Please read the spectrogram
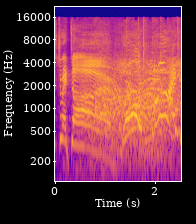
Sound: audience laughter

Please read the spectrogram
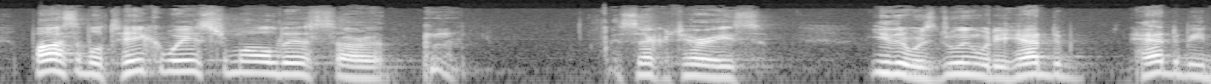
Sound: cough

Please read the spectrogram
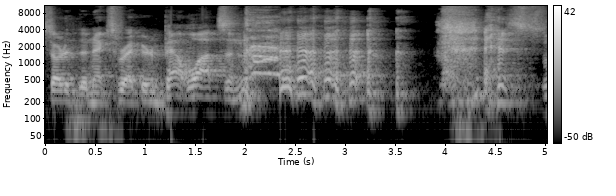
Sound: laughs

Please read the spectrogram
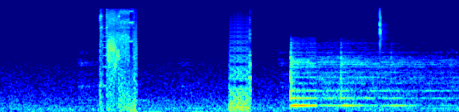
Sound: sudden electronic sound

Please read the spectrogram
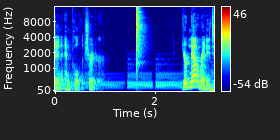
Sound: gun clicking

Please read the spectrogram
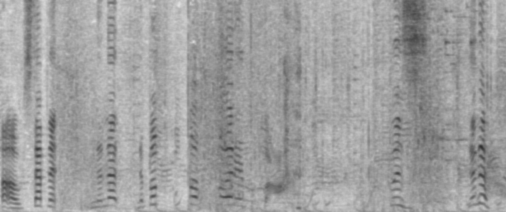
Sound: groans

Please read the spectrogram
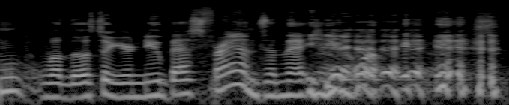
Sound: laughing

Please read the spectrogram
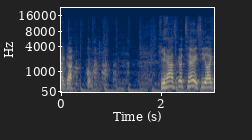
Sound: man laughing

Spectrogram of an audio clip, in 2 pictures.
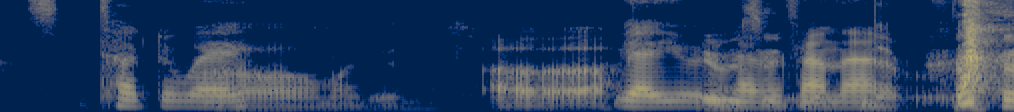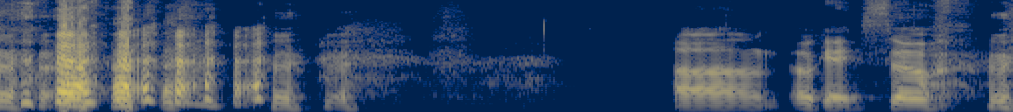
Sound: laughter

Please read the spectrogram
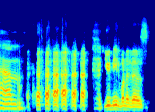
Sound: laughs

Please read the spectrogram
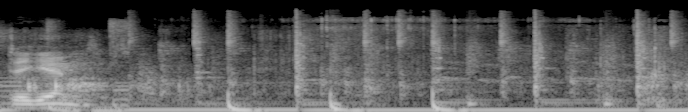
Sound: chewing

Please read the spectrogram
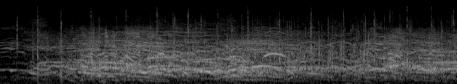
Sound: crowd cheering

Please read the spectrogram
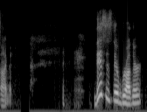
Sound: chuckles

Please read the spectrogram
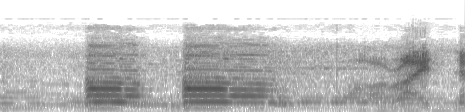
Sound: goose Honks

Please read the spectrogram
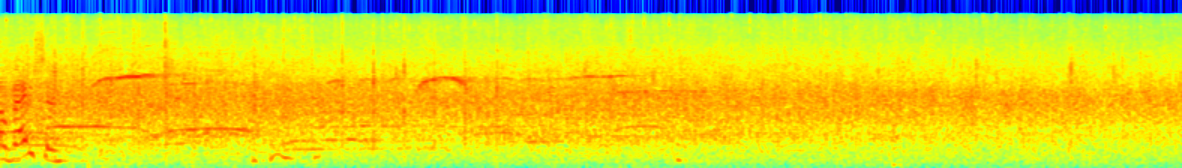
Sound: applause and cheering

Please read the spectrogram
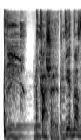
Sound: coughing

